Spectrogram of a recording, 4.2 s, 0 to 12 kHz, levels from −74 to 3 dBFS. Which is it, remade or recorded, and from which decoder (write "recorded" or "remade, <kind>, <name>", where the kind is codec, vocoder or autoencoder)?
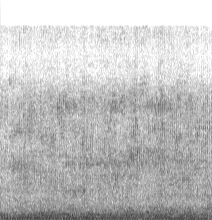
recorded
